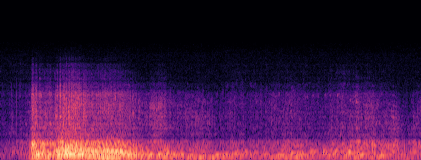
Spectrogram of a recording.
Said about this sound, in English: A jet cycle has just pulled into a filling station to get its tank filled. The man has it filled with ordinary fuel. Listen.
